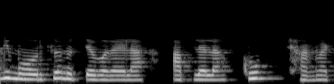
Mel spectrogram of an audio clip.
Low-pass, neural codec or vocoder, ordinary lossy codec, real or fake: 3.6 kHz; none; none; real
